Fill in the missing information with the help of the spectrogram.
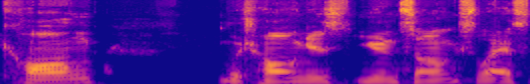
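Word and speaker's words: Yun-seong: uh rocky said i still want to see yon song come back because i like this pop attitude and of course huang and and young song were both cool characters yoon song that's pronounced yoon you're in song yeah yoon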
